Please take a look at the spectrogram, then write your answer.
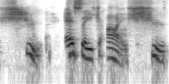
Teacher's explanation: it's called retroflex means your tongue goes backwards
